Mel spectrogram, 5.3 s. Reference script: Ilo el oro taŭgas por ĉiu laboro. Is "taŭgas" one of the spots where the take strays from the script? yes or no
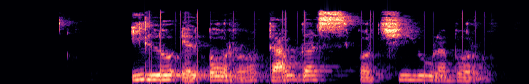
no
